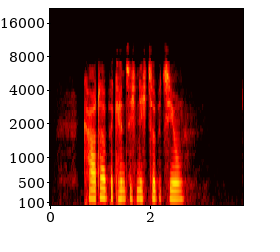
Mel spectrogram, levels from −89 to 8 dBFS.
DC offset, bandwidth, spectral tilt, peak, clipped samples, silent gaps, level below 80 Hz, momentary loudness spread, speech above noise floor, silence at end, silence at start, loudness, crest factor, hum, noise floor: under 0.1%; 10.5 kHz; -4 dB/octave; -10 dBFS; under 0.1%; none; -64 dBFS; 11 LU; 56 dB; 1.2 s; 0.7 s; -26 LUFS; 20 dB; none; -81 dBFS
